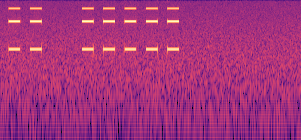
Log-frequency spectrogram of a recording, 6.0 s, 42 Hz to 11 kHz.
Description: Beep code, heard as beeps from a small speaker, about 1550 Hz. 2-5.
